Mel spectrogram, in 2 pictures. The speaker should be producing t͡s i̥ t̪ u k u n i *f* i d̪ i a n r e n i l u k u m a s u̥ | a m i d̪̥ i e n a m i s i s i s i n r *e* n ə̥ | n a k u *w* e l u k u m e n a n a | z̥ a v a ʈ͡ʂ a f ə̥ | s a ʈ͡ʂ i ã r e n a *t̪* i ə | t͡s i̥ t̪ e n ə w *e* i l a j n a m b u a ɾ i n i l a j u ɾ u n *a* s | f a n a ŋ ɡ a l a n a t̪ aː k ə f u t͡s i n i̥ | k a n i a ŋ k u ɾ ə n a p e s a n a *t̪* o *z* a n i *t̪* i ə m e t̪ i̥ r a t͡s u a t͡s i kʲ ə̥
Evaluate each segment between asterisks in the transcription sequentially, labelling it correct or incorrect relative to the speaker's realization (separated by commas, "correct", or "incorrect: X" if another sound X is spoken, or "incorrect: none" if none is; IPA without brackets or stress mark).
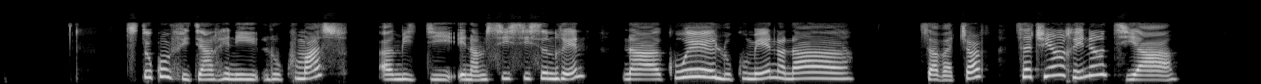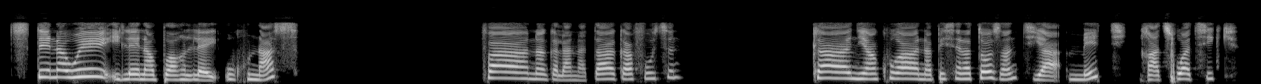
incorrect: v, correct, correct, incorrect: d̪, correct, correct, correct, correct, incorrect: d̪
